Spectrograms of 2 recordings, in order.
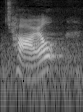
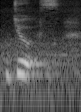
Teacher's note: bunyi ini dibuat dengan menutup aliran udara dan kemudian melepaskannya menjadi friketif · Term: africates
